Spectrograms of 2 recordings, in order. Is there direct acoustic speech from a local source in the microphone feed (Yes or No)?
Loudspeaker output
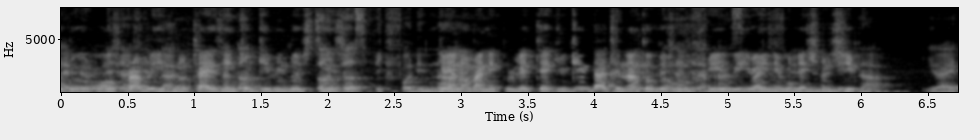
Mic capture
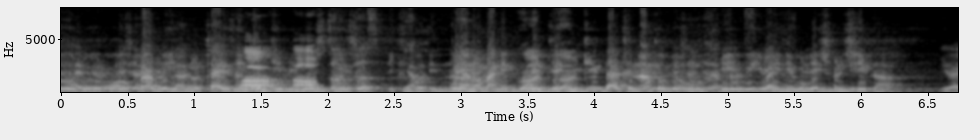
Yes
